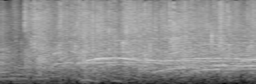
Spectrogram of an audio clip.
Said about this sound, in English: And as I walked out into the bright, blurry morning sun, they applauded and whistled and called after me, "Good job, man. Good job."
